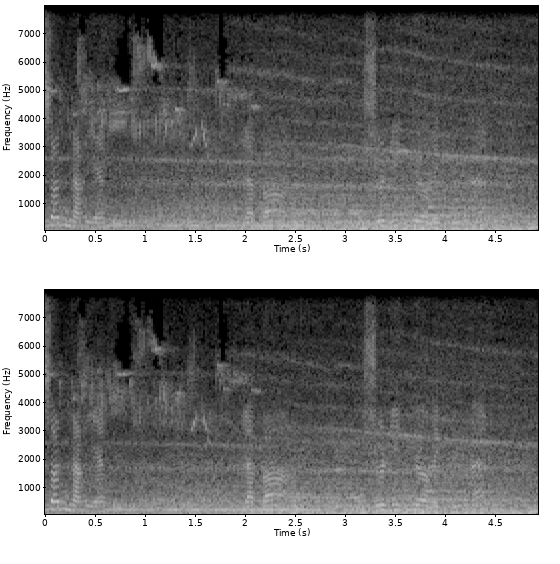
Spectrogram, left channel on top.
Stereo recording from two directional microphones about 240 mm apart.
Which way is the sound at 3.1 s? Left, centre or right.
Centre.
